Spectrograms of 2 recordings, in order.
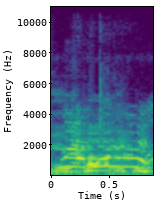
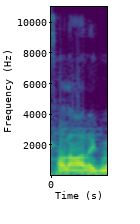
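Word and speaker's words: السلام عليكم: না আপনার আসসালামু আলাইকুম আসসালামু আলাইকুম আপনি বলছেন সালামু আলাইকুম এটা তো জির বাংলা উচ্চারণ আস হামজা সিন জবর আস সিন জবর সা আসসা লাম আলিফ জবর লা আসসালাম মিম পেশ মি আসসালামু আইন জবর আ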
